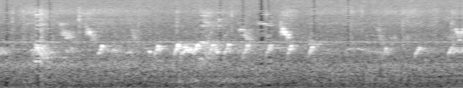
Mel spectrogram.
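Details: European bee-eaters in Austria during the breeding season: a steady series of short, rolling, slightly buzzy chirps, several birds calling over one another, notes every fraction of a second, with soft background rumble.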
